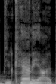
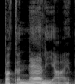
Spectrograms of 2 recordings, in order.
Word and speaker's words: Buchananii: So it's that lovely brown one that I call Buchanii, but it's actually Buchananii, like Buchanan II.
